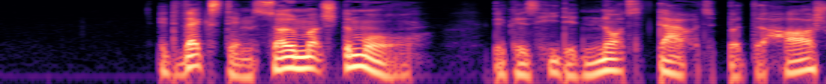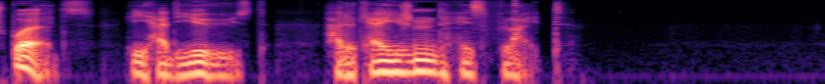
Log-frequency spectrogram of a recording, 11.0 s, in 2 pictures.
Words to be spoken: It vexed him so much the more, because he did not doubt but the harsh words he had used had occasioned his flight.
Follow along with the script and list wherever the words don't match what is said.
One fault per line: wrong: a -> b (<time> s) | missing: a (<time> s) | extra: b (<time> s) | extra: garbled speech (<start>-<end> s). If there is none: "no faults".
no faults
